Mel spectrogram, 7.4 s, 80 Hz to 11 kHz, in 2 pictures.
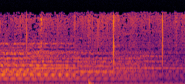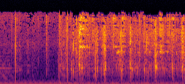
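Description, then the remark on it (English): Horse hooves clip-clop at a steady walking pace while a horse-drawn milk wagon rolls along, first over a sustained tonal hum, then with busier, louder clattering near the end. “In the year 1896, milk was delivered in a horse-drawn milk wagon.”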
